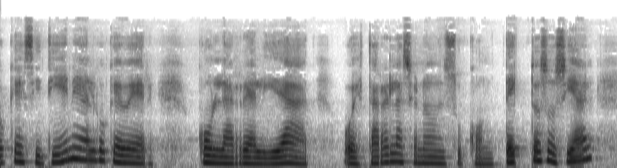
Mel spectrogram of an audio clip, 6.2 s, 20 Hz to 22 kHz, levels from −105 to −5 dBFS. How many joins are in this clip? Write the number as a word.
zero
